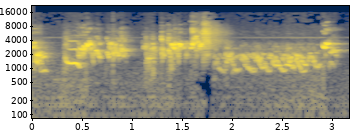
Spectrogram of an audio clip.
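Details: Pet budgerigars chirping indoors: busy, buzzy warbling and squawky chatter with rapid, wavering notes, a run of quick undulating chirps near the end, and sharp high calls breaking through.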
